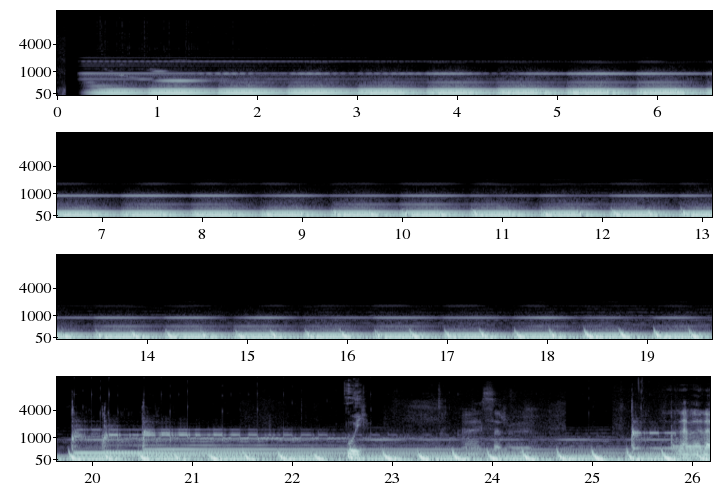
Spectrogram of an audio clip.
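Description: A dark, sustained synth pad drones low with steady pulsing throbs, then around twenty seconds brighter tonal layers and crisp rhythmic ticks join in, thickening the texture. No voices.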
